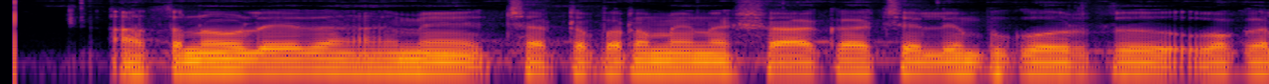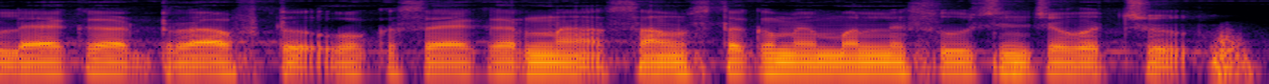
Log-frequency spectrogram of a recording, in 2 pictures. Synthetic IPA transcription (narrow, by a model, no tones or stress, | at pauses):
ɐ̰t̪ɐnoːlɛːd̪aːaːme̞t͡ʃɐʈːɐpɐɾɐmɐjnɐkʂaːkaːt͡ʃe̞lːimpuko̞ːɾut̪uːɔkɐlɛːkɐɖɾaːpʰʈɔkɐsɛːkʰɐɾɐnɐ̰sɐmst̪ʰɐkumimːɐlnisuːt͡ʃiɲt͡ʃɐʋɐt͡ʃːṵ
